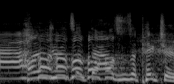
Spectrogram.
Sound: laughter

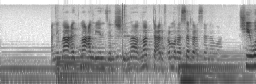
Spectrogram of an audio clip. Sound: woman speaking in Arabic

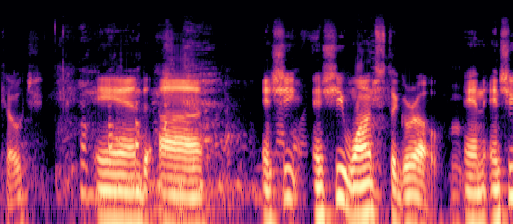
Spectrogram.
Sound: laughter

